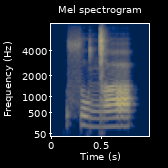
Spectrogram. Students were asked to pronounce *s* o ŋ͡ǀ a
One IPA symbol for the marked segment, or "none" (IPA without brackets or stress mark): s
